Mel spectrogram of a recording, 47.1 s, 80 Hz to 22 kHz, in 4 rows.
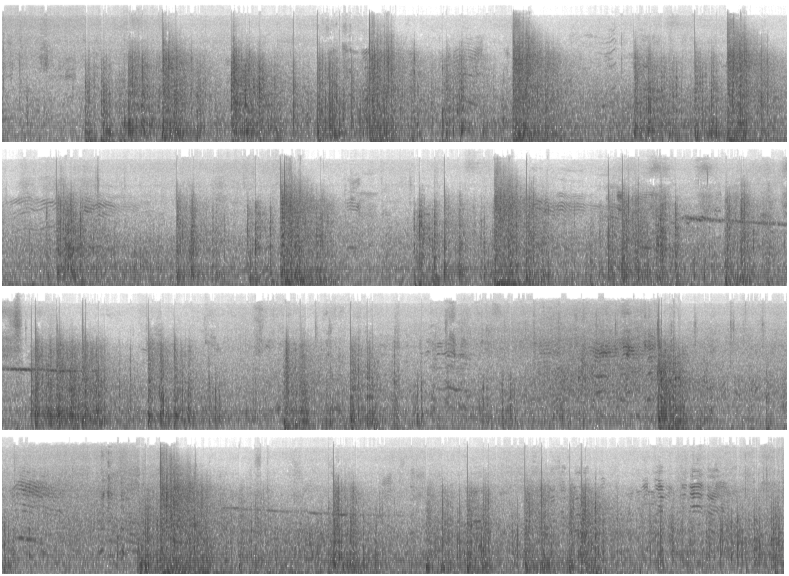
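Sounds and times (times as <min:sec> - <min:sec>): firework whistle: 0:10.7 - 0:13.8, 0:19.5 - 0:27.6, 0:29.8 - 0:42.3
firework shells bursting: 0:17.9 - 0:47.0.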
